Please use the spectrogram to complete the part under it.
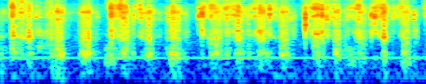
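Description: A young woman bites into jelly with a crisp snap.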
